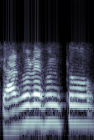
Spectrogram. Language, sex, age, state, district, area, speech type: Bengali, male, 60+, West Bengal, Howrah, urban, conversation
